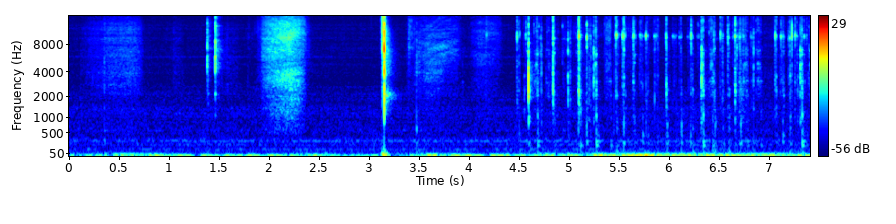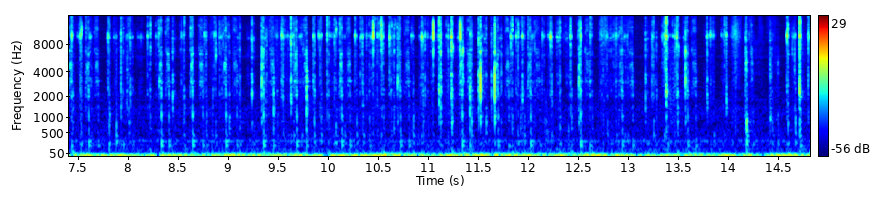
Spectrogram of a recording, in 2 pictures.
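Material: Plastic.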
